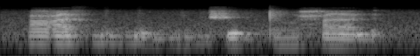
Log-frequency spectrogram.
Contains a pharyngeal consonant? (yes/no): yes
